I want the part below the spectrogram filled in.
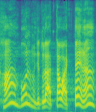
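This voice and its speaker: A man's voice: high-pitched, very animated, brisk, pushed and bright, soft background music, exaggerated voice. A man playing a harried young husband caught between his wife and his mother, exasperated and preachy, with a Marathi accent. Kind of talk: sketch comedy acting.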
